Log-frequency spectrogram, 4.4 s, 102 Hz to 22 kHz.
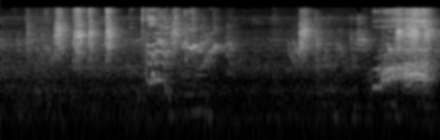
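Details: Captive African grey parrot making funny sounds indoors, May 2019: rapid clicky squawks, a harsh rasping burst, then a brighter squeaky note near the end.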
